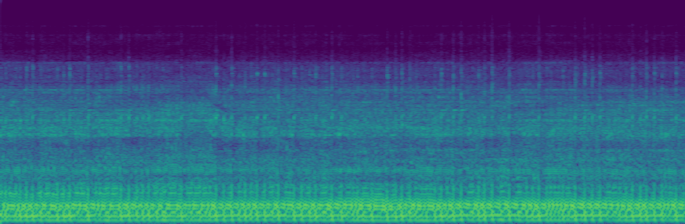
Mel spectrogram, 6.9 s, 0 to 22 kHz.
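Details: Husqvarna 268 two-stroke chainsaw, which stalled once warm and would not restart, cutting after air intake check: a strong, even snarl through the cut with no stumbling or stalling. Normal running under load.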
